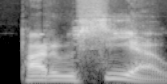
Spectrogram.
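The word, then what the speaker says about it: parousia: come back at your parusia we're using the modern Greek pronunciation because it's a living language or Parisi or second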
